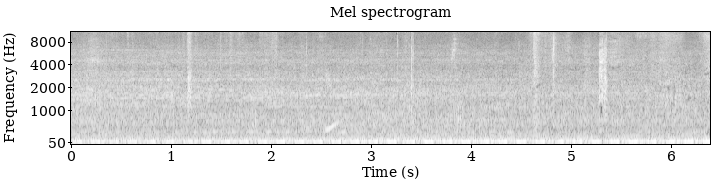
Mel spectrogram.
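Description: Chevrolet Impala SS idling with its nitrous kit just removed, a steady low engine rumble running throughout at close range with a few faint clicks and background noise on top.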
